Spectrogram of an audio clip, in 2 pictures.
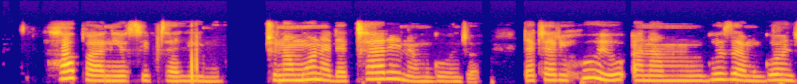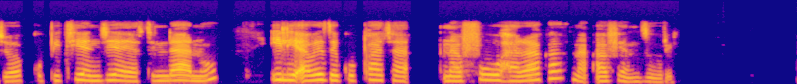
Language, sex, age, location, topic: Swahili, female, 25-35, Nakuru, health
